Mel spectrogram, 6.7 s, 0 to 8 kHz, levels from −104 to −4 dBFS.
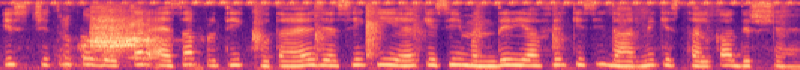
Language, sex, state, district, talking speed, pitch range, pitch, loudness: Hindi, female, Uttar Pradesh, Shamli, 180 wpm, 210-245 Hz, 225 Hz, -15 LUFS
